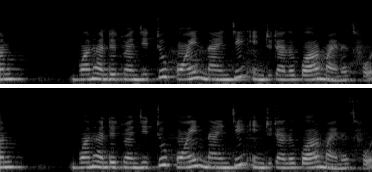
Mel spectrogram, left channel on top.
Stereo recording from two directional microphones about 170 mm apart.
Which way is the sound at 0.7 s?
50° right (ahead or behind).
